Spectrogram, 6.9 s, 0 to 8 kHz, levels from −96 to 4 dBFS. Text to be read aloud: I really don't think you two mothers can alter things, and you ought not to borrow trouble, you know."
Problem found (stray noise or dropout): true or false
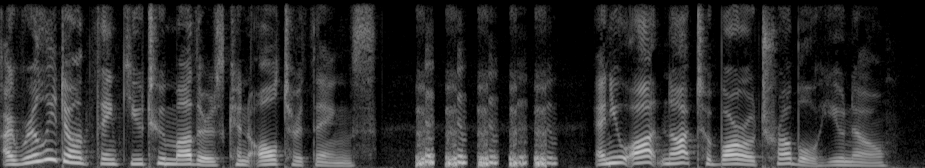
true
